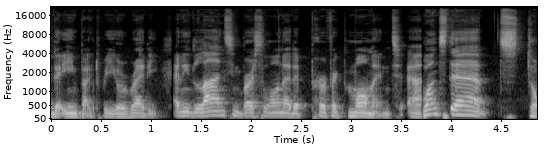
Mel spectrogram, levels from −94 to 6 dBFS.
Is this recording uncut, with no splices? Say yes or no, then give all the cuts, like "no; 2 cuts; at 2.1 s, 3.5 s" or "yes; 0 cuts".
no; 2 cuts; at 1.1 s, 3.7 s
